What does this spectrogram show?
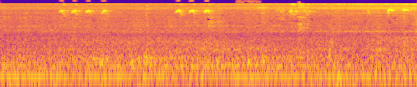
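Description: Passenger train coaches rolling past along the rails: a steady low rumble of wheels and running gear.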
